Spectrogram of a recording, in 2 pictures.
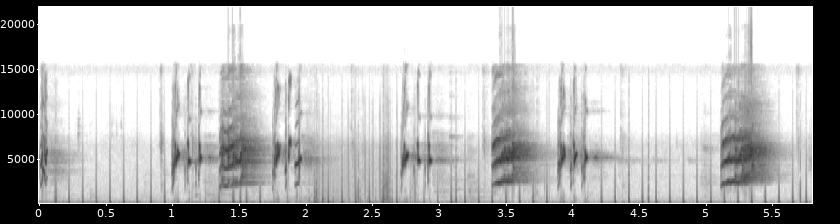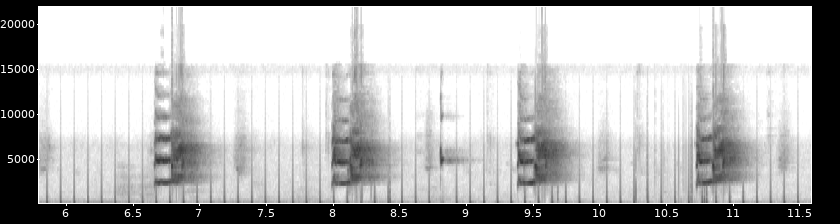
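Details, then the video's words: Lovebird sound used to provoke rival lovebirds: separate harsh, squawky high bursts roughly every second or so, with a soft regular ticking in the background. "LOVEBIRD APAPUN BAKAL EMOSI DENGAR SUARA INI"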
